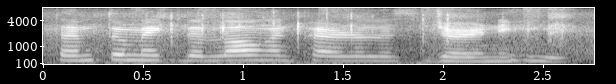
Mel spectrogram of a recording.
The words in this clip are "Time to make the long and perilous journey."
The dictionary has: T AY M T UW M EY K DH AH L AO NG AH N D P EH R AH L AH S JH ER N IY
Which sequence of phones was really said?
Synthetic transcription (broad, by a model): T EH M T UW M EY K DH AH L AO NG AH N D P EH R AH L AH S JH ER N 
